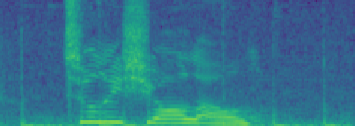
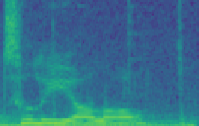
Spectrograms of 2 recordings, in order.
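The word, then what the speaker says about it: Tuliyollal: It's interesting because Wuklamat pronounces it Tulisholol instead of Tuliolo, but she appears to be the only one.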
